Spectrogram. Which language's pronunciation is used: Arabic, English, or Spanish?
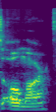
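English. The name is said with an English pronunciation. "In English is"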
